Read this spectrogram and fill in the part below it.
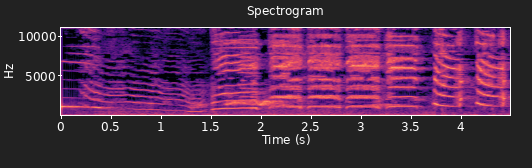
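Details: Laughingthrush (poksay) song used for tutoring songbirds: a long harmonic note gliding downward, then a series of loud, rich, rasping phrases repeated at about half-second intervals.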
